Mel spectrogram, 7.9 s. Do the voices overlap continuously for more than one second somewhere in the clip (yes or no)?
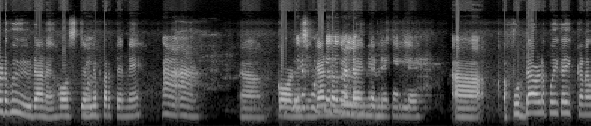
yes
